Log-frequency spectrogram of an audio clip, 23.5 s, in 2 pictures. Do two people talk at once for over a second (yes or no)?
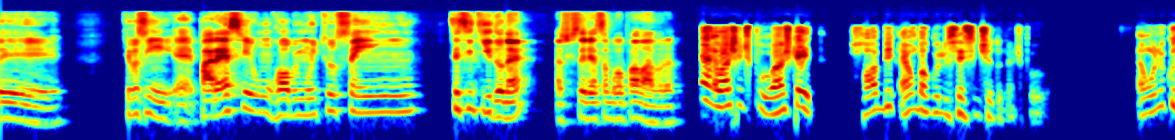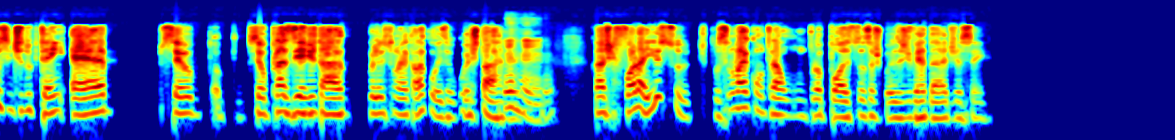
no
